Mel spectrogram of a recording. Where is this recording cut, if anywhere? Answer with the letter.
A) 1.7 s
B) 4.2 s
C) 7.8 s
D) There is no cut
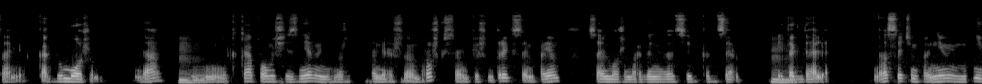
A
